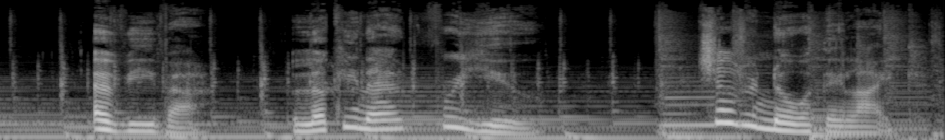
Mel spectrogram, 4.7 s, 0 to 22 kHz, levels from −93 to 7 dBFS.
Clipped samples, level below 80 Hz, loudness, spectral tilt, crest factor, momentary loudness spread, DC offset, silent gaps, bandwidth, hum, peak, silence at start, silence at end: under 0.1%; -34 dBFS; -21 LUFS; -6 dB/octave; 20 dB; 16 LU; under 0.1%; none; 18.5 kHz; none; -2 dBFS; 0 s; 0 s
